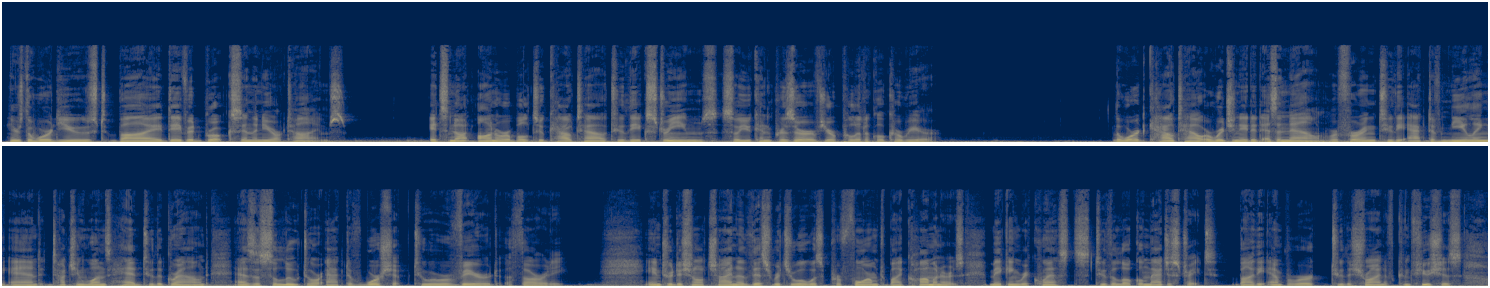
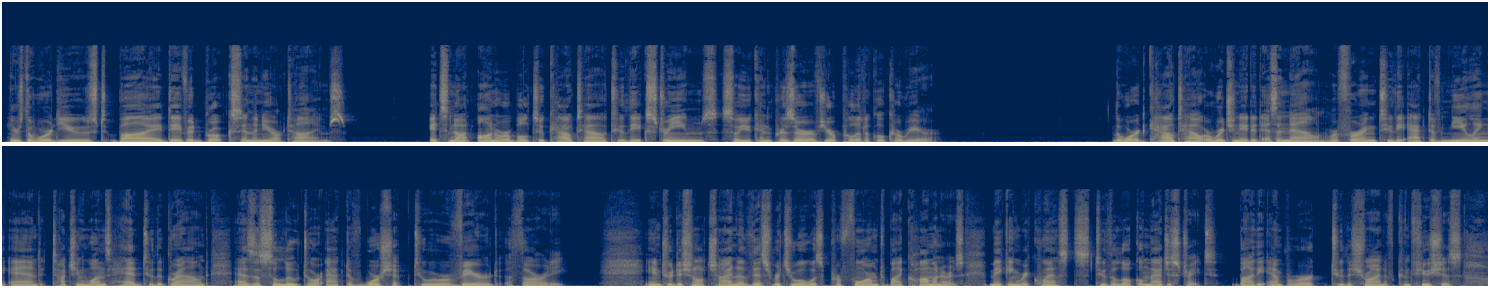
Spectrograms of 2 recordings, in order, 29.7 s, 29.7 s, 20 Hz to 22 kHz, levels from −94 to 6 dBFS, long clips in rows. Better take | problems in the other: second | low rumble; faint; throughout; 25 dB below the speech

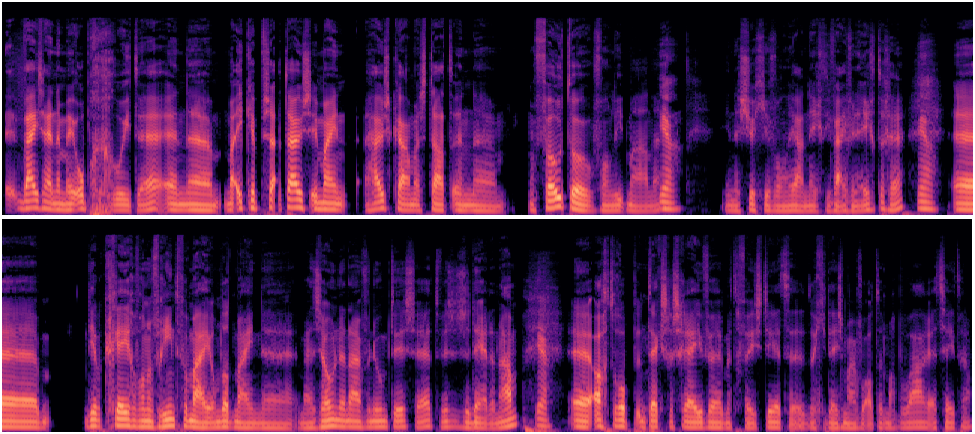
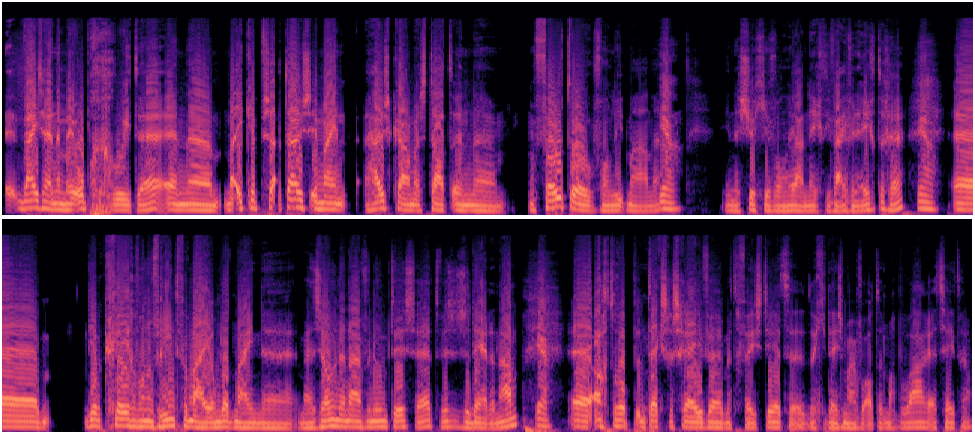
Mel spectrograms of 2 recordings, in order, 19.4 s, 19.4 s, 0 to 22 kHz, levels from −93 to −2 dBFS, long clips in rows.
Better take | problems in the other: first | distortion; heavy; 14% of the sound clipped

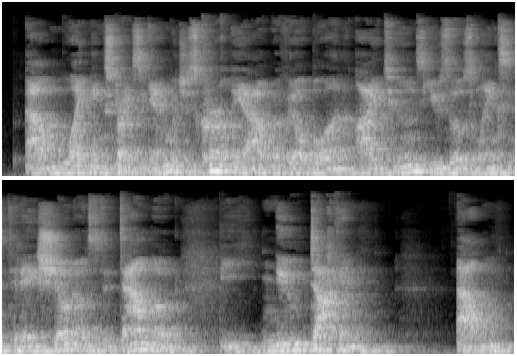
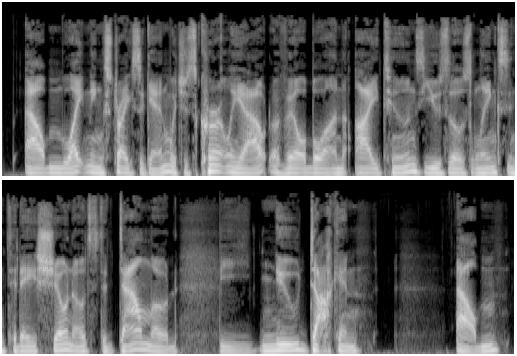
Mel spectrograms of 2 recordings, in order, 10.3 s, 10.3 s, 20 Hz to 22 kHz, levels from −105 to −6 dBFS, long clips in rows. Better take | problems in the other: second | off-mic speech; far // room echo; noticeable; dies away in 0.7 s

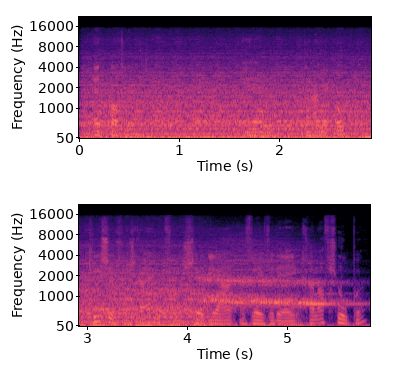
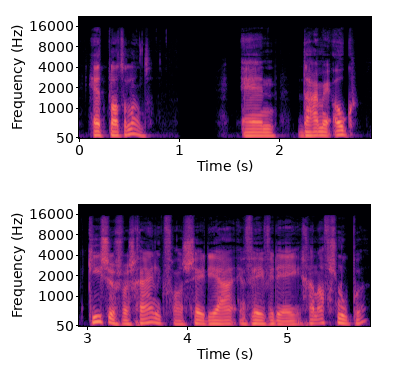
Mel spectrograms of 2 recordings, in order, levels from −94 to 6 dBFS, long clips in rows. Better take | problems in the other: second | traffic noise; very loud; throughout; 4 dB above the speech

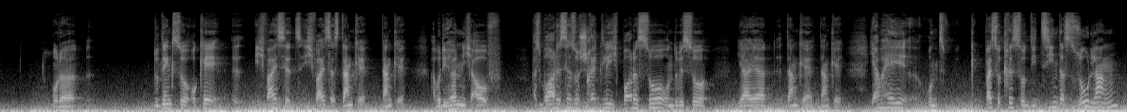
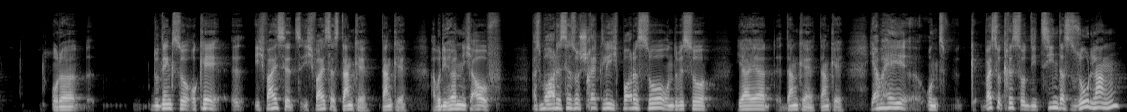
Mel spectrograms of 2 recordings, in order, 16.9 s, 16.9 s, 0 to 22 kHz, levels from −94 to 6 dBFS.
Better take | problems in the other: second | low rumble; noticeable; throughout; 10 dB below the speech

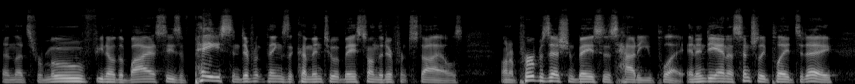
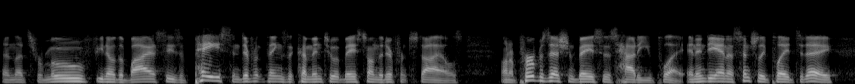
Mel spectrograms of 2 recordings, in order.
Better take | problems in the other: first | muffled; very; fading above 3.5 kHz

